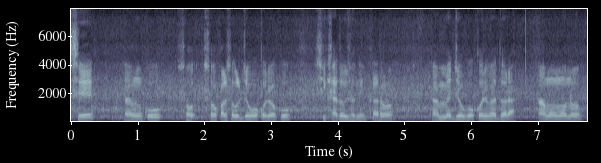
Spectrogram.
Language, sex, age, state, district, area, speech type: Odia, male, 18-30, Odisha, Subarnapur, urban, spontaneous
